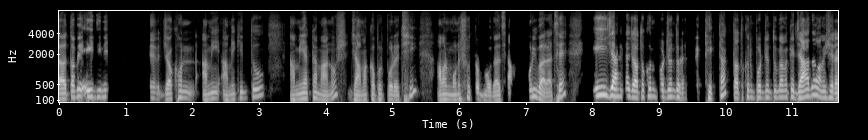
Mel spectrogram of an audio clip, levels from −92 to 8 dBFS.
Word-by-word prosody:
আ - - +5 0.2
তবে 165 +3 +3
এই 175 - +4
জিনিস 170 0 -4 0.7
এ - - -3 0.2
যখন 155 +6 -1 0.3
আমি 130 +5 -2 0.2
আমি 110 +3 -5
কিন্তু, 145 +5 -4 0.6
আমি 115 +4 -2
একটা 145 +2 -3
মানুষ 105 - -2 0.2
জামাকাপড় 115 +2 -2
পড়েছি। 115 - -2 0.4
আমার 115 +2 +2
মনুষ্যত্ববোধ 110 -3 -3
আছে, - - -10
আমার - - -24
পরিবার 175 - +3
আছে। 170 - 0 0.5
এই 220 - +7
জায়গায় 185 -1 +5
যতক্ষণ 170 +4 +3
পর্যন্ত 175 0 0
রেসপেক্ট 135 +1 -12
ঠিকঠাক, 200 - 0
ততক্ষণ 160 +3 -1
পর্যন্ত 160 0 0
তুমি 160 0 -1
আমাকে 170 +1 0
যা 155 - +10
দাও 220 -1 +4
আমি 155 - 0
সেটা 150 -3 +3
155 Hz, 175 wpm, -24 LUFS, 120-175 Hz, 0.7 s, যা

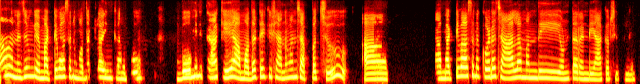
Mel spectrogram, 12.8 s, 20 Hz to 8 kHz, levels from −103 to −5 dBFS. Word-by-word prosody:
ఆ! - - -1 0.3
నిజంగే 295 +2 +1
మట్టి 235 +3 0
వాసన 290 -1 0
మొదట్లో 255 +5 -5
ఇంకా 240 -2 -3
అబ్బో! 215 +2 -3 0.9
భూమిని 280 +6 +4
తాకే 270 -1 0 0.2
ఆ - - +3
మొదటి 260 +7 +1
క్షణమని 270 -1 -1
చెప్పొచ్చు. 230 -2 -2 0.8
ఆహ్, 205 0 +2 1.1
ఆ 225 - +2
మట్టి 225 +7 +1
వాసన 315 +1 +2 0.2
కూడా 280 +2 +4
చాలామంది 250 +1 +1 0.4
ఉంటారండి 215 -2 -2 0.2
ఆకర్షితులై. 200 -2 -10
250 Hz, 100 wpm, -18 LUFS, 220-280 Hz, 1.1 s, భూమిని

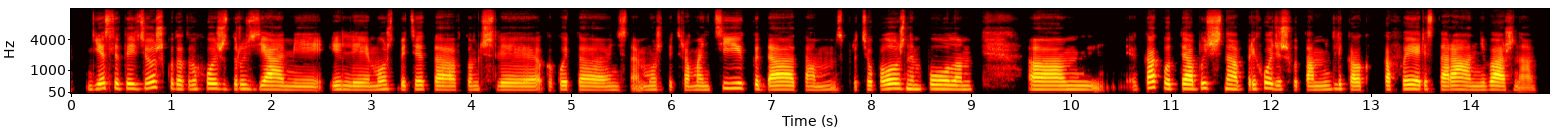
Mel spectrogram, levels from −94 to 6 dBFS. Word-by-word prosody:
если 205 +5 +1
ты 210 0 +1
идешь, 225 +6 0
куда-то 190 -4 -4
выходишь 200 +2 +1
с - - -18
друзьями 170 -5 0
или, 165 -2 -3
может 180 +5 -4
быть, 165 - -6
это 165 -3 0
в - - -68
том 165 0 -8
числе 150 -2 -2
какой-то, 155 -3 -2
не 155 - -10
знаю, 155 0 -8
может 160 0 -7
быть, - - -14
романтик, 160 +9 -2 0.2
да, 165 0 +5
там 155 +1 -7
с - - -5
противоположным 185 +2 0
полом, 185 -2 +1 0.6
а, 170 -1 +5
м. 170 -1 -4 0.4
Как 250 +2 +5
вот 200 -1 0
ты 205 - +6
обычно 195 -1 +3
приходишь 190 -3 +1
вот 165 - -10
там 160 +1 -2
или 195 +2 -6
как, 160 -4 -1
в - - -61
кафе, 185 +2 +2
ресторан, 170 -2 +2
неважно. 155 - +1
170 Hz, 160 wpm, -24 LUFS, 160-190 Hz, 0.6 s, ты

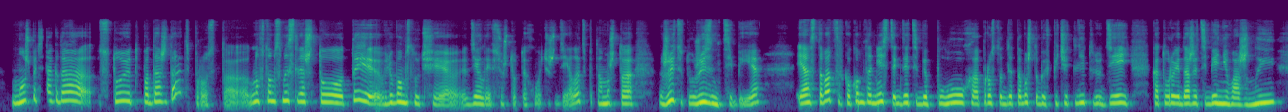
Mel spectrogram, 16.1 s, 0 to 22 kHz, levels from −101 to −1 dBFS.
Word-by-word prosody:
Может 275 +5 +2
быть, 345 - -8
тогда, 300 -1 0
э, - - -20
стоит 290 0 -2
подождать 275 +2 -2
просто? 255 - -10
Ну, 275 +4 +1
в 280 - -16
том 300 -1 +2
смысле, 290 -1 0
что 260 -3 +3
ты, 280 0 +1
в - - -7
любом 250 +3 +4
случае, 215 -6 -6
делай 205 +1 -1
всё, 210 +1 -13
что 205 - -13
ты 185 - -12
хочешь 220 +2 -11
делать, 245 +4 -7
потому 215 0 -1
что 220 -1 -1 0.3
жить 285 +8 +3
эту 225 -4 -4
жизнь 230 -4 +6
тебе, 210 +4 -5 0.4
и 225 - 0
оставаться 255 +4 +2
в - - -16
каком-то 255 +1 0
месте, 270 0 +2
где 240 +3 +1
тебе 220 -2 0
плохо, 225 +2 +1
просто 235 -1 -2
для 220 +2 -2
того, 230 +3 -1
чтобы 225 -3 -4
впечатлить 225 +4 -4
людей, 225 +2 -1 0.2
которые 230 0 +1
даже 225 +1 +2
тебе 220 +2 +1
не 220 -1 +5
важны, 205 +6 +3
235 Hz, 175 wpm, -22 LUFS, 220-265 Hz, 0.4 s, жизнь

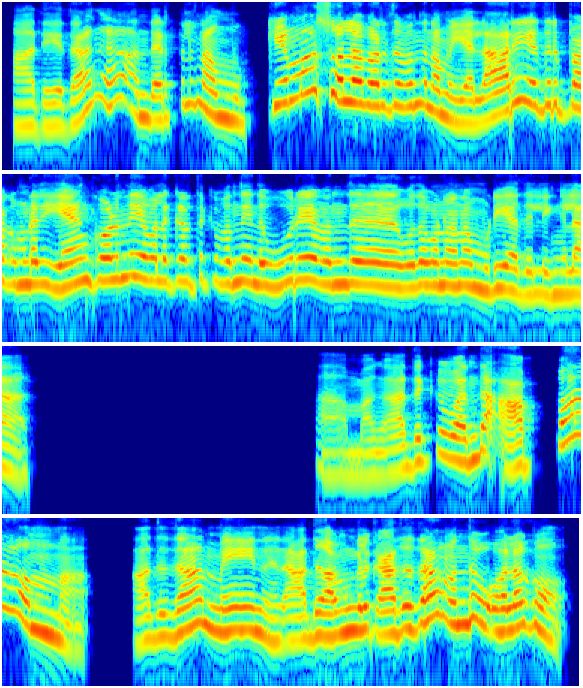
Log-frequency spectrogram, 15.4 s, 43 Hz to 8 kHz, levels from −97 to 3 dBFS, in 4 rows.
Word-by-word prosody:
அதேதாங்க. 175 - -5 0.2
அந்த 225 -2 -4
இடத்தில 215 +12 -8
நான் 225 -3 0
முக்கியமா 340 - 0
சொல்ல 360 -3 +7
வரது 315 0 +2
வந்து, 320 -2 -2
நம்ம 225 -6 -1
எல்லாரையும் 265 - +2
எதிர்பாக்க 305 -5 -2
முடியாது. 260 -1 -1
என் 285 +1 -2
குழந்தையை 310 +2 +2
வளர்க்குறதுக்கு 285 -1 -6
வந்து, 280 +1 -1
இந்த 250 - +1
ஊரே 295 +1 +2
வந்து 265 +1 0 0.3
உதவணும்ன்னா, 250 0 -1
முடியாது 215 -3 -2
இல்லைங்களா? 190 -1 -3 2.2
ஆமாங்க. 145 - -13
அதுக்கு 225 +8 -7
வந்து 225 +2 0 0.2
அப்பா, 365 - -2 0.2
அம்மா. 220 -7 0 0.5
அதுதான் 225 +10 +1
மெயினு. 240 -4 +1 0.2
அது 195 +3 -2
அவங்களுக்கு 240 +1 +1
அதுதான் 305 - +3
வந்து 300 +4 +2 0.2
உலகம். 250 - +1
255 Hz, 130 wpm, -20 LUFS, 215-295 Hz, 2.2 s, சொல்ல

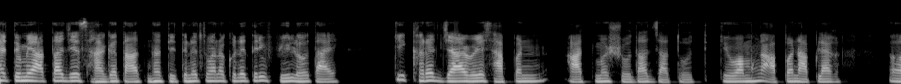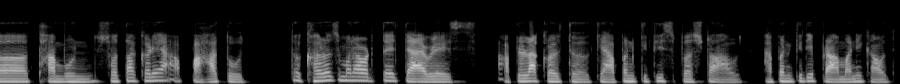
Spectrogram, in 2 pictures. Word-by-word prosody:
नाही 185 - +6
तुम्ही 175 0 +6
आता 160 +1 +4
जे 165 +1 +2
सांगत 140 0 +1
आहात 130 +1 +5
ना, 145 +2 +2
तिथूनच 145 +3 -1
मला 160 0 +1
कुठेतरी 160 +3 -1
फील 145 0 0
होत 135 0 -1
आहे, 125 +1 +1 0.6
की 215 - -2
खरंच 170 -1 +1
ज्यावेळेस 145 0 +4
आपण 140 +3 0 0.4
आत्मशोधात 125 0 -2
जातो 110 -1 -6 0.3
किंवा 135 -1 +1
मग 145 +4 0
आपण 140 -1 +1
आपल्या 125 +1 +1 0.6
अ, 130 -2 +3
थांबून 130 -1 0
स्वतःकडे 155 +5 -2
आ, 175 - -1 0.2
पाहतो 120 +1 0 0.5
तर 185 - -3
खरंच 175 +4 +1
मला 180 0 +3
वाटत 170 -2 0
आहे 170 -1 +2
त्यावेळेस, 125 -2 +4 0.5
आपल्याला 140 +4 +4
कळतं 125 -3 -2
की 120 - -2
आपण 130 +5 +1
किती 135 +3 -5
स्पष्ट 125 -3 -6
आहोत, 105 0 -2 0.3
आपण 140 +3 -1
किती 155 +1 -2
प्रामाणिक 120 +2 +1
आहोत 110 +1 -2
135 Hz, 150 wpm, -23 LUFS, 125-150 Hz, 0.6 s, नाही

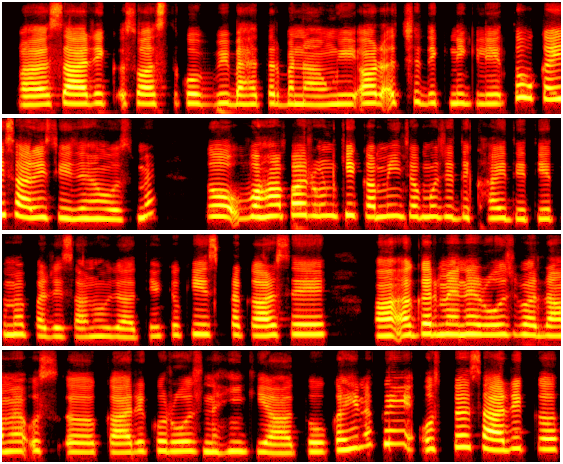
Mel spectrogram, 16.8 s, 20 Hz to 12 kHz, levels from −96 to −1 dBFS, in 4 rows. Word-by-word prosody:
अ, 225 +1 +4
शारीरिक 250 +1 +4
स्वास्थ्य 245 0 0
को 255 -1 +2
भी 250 +3 -5
बेहतर 235 +1 -2
बनाऊँगी 235 +1 -2
और 260 +2 +3
अच्छे 285 +3 -4
दिखने 260 0 -5
के 245 0 -11
लिए, 250 0 -2
तो 410 +12 0
वो 395 - +2
कई 365 +1 +5
सारी 310 -5 +3
चीज़ें 275 -1 -3
हैं 275 - -1
उसमें 265 +6 -4 0.4
तो 330 -1 +4
वहाँ 325 +2 +6
पर 370 -1 +6
उनकी 350 +1 0
कमी 330 0 -1
जब 320 -1 -3
मुझे 320 0 -4
दिखाई 285 0 -5
देती 265 +1 -8
है - - -3
तो 270 +1 -7
मैं 280 0 -1
परेशान 225 -1 -6
हो 235 -1 -6
जाती 215 0 -6
हूँ। 240 - -9
क्योंकि 270 +2 -4
इस 280 0 -5
प्रकार 255 -1 +2
से 280 +2 +1 0.4
अ 245 +1 +6
अगर 285 +2 +4
मैंने 280 0 +2
रोज़मर्रा 270 -2 0
में 260 +1 -2
उस 270 -1 -7
अ, 240 0 -2
कार्य 235 +2 0
को 265 +1 -3
रोज़ 260 0 -1
नहीं 250 +1 -3
किया 230 -3 -2
तो 245 0 +1
कहीं 305 +4 +1
न 405 - -5
कहीं 460 -7 0
उसपे 365 +4 0
शारीरिक 315 -2 +4
265 Hz, 205 wpm, -23 LUFS, 245-295 Hz, 0.4 s, वहाँ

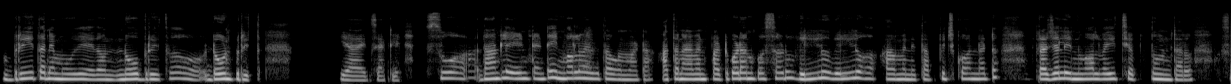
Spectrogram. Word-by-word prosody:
'Breath' 270 +2 0
అనే 265 -1 +2
movie 245 0 +2
ఉన్ 230 - -1
ఏదో, 225 - -1 0.2
no 240 - +4
బ్రీతో, 235 +3 -2 0.4
'don't 250 0 +6
breathe' 215 -3 -5 0.8
yeah! 195 -2 -3
Exactly. 195 0 -11 0.4
So, 285 - -4 0.4
దాంట్లో 270 +3 +3
ఏంటంటే, 270 +1 -1
ఇన్వాల్వ్ 280 +1 +2
అవుతాం 255 -2 -2
అన్నమాట. 220 0 -4 0.2
అతను 245 +2 +1
ఆమెను 240 0 +2
పట్టుకోవడానికొస్తాడు. 265 +2 -1
వెళ్ళు 260 +5 +3
వెళ్ళు, 275 +4 +1 0.3
ఆమెను 235 -1 0
తప్పించుకో 240 +4 -6
అన్నట్టు 255 +6 -1 0.4
ప్రజలు 255 +3 +4
ఇన్వాల్వ్ 250 0 +3
అయ్యి 255 - -1
చెప్తుంటారు. 230 -3 -1 0.3
సో, - - -11
250 Hz, 145 wpm, -26 LUFS, 235-265 Hz, 0.8 s, don't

